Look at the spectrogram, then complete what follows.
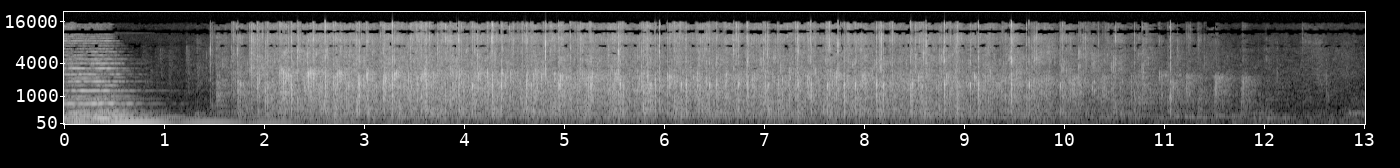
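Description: A student string orchestra's closing chord, cut off about a second in, followed by audience applause that thins out and fades away near the end.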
